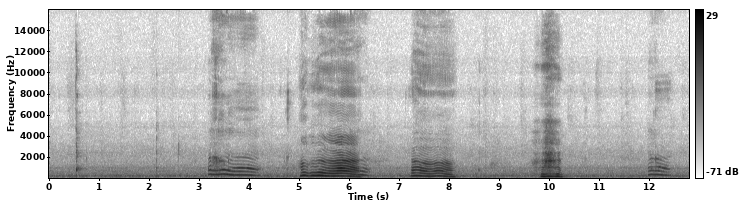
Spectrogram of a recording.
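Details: Male infant having hiccups: babbling and whining between short, abrupt catches in the voice; hiccups.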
